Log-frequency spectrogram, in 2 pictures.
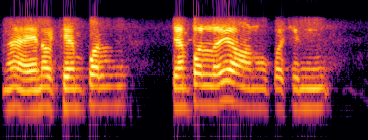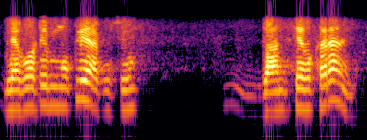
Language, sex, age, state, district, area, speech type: Gujarati, male, 45-60, Gujarat, Narmada, rural, conversation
